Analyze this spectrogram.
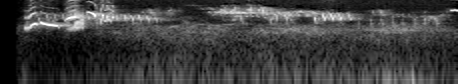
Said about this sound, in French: Ouvre grand tes oreilles. Écoute le chant des oiseaux.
